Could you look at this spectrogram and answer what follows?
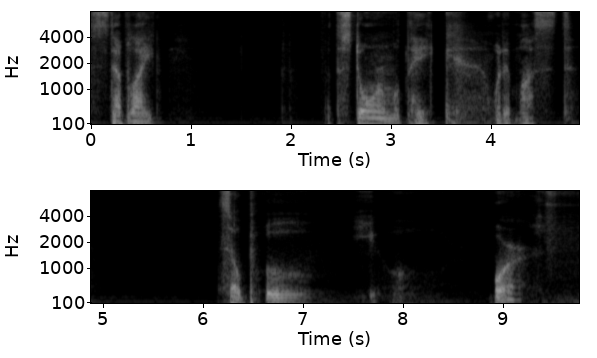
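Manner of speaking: faint, chilly voice. In a narrated game scene, a voice drifts across the room: faint, cold voice. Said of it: "faint as mist and cold as the mountain wind".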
